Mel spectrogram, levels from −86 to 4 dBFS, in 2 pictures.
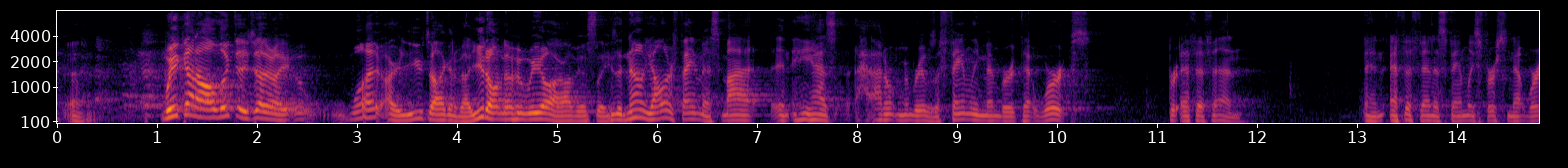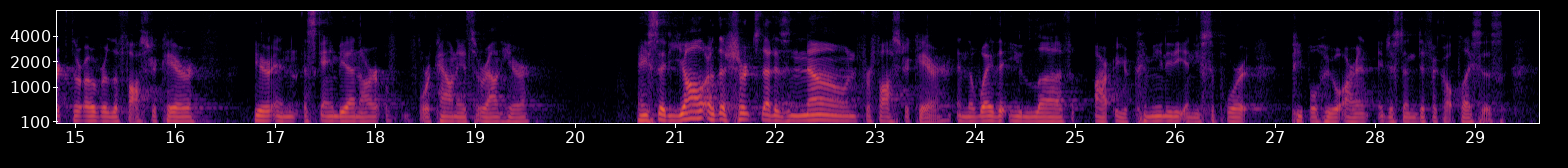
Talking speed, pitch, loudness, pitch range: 190 wpm, 125 Hz, -35 LUFS, 115-140 Hz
